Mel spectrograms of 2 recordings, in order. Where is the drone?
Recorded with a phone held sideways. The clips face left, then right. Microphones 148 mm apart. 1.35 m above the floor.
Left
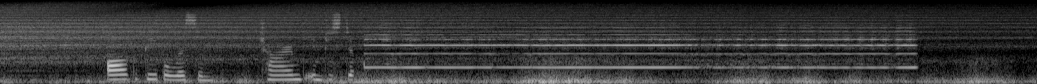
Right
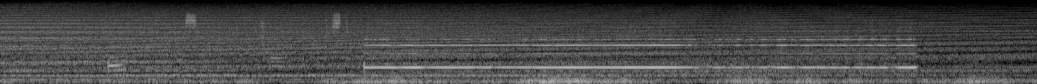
60° right (ahead or behind); by 10.4 s 85° right.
